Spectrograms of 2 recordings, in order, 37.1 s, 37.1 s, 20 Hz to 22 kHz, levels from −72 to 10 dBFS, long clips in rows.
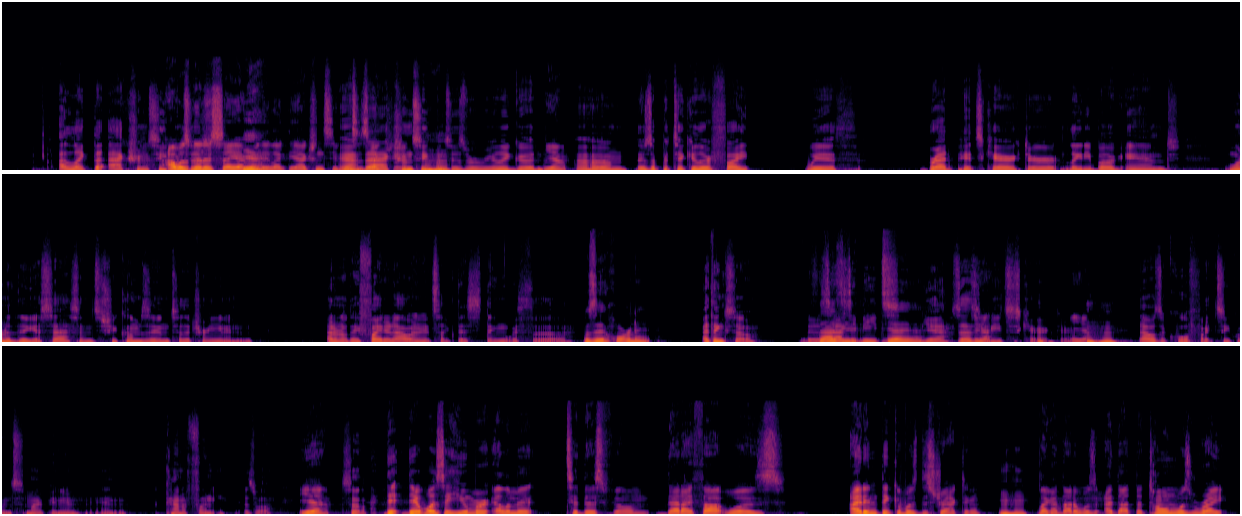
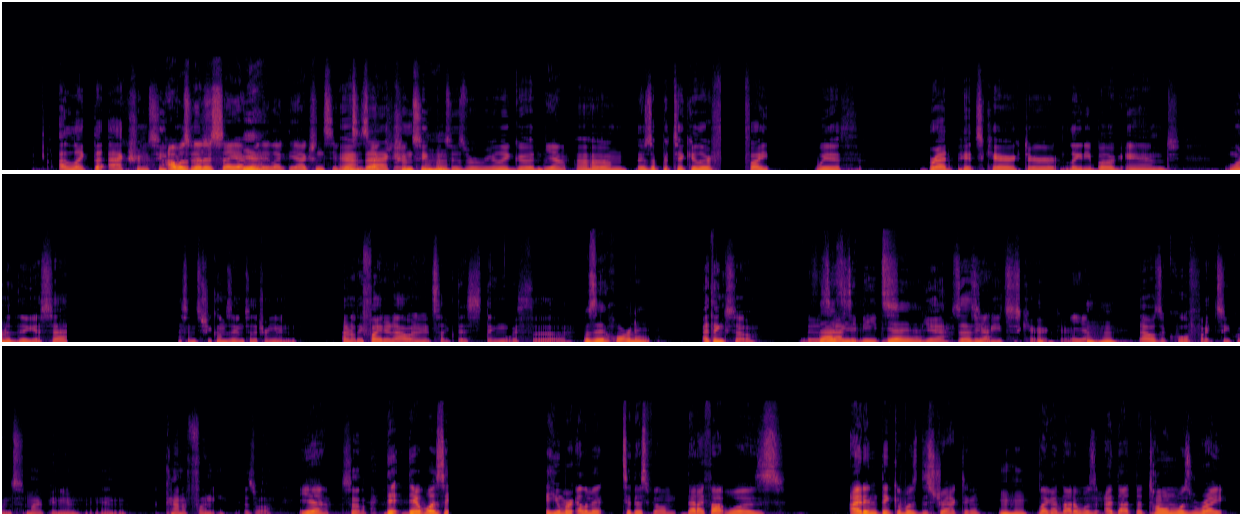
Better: first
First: none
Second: audio freezing; at 7 s, at 13 s for 1 s and at 29 s for 1 s

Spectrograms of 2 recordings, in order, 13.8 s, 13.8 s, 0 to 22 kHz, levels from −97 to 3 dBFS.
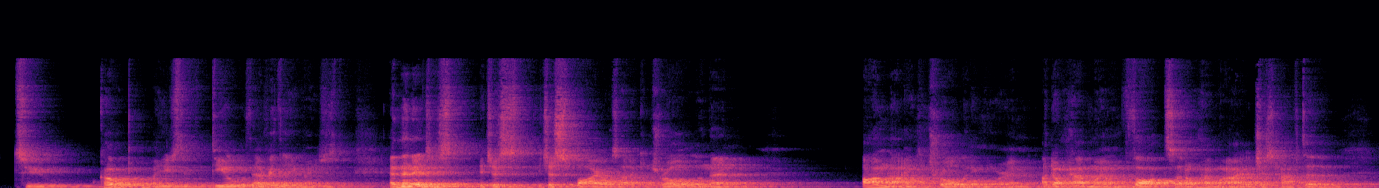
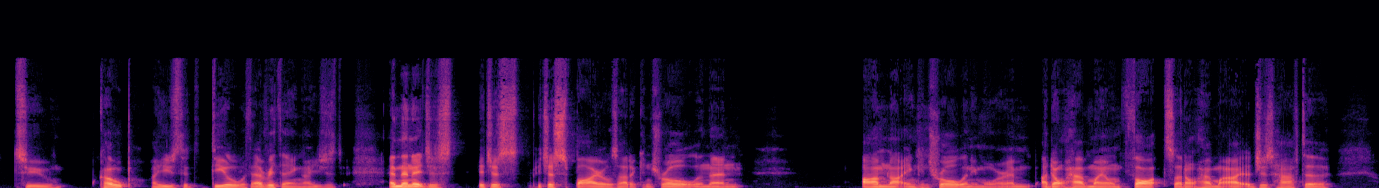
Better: second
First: room echo; noticeable; dies away in 1.5 s // off-mic speech; somewhat distant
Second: none

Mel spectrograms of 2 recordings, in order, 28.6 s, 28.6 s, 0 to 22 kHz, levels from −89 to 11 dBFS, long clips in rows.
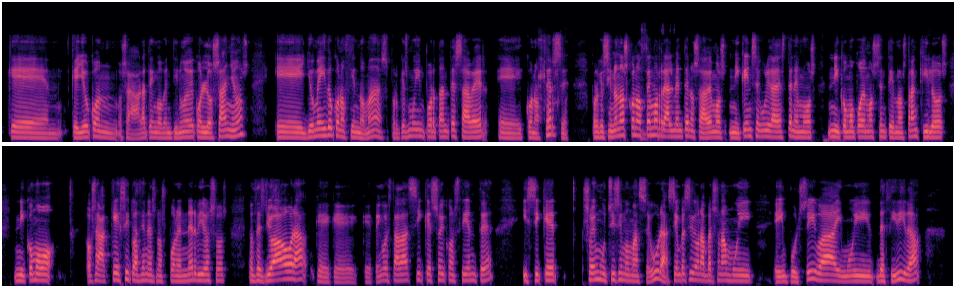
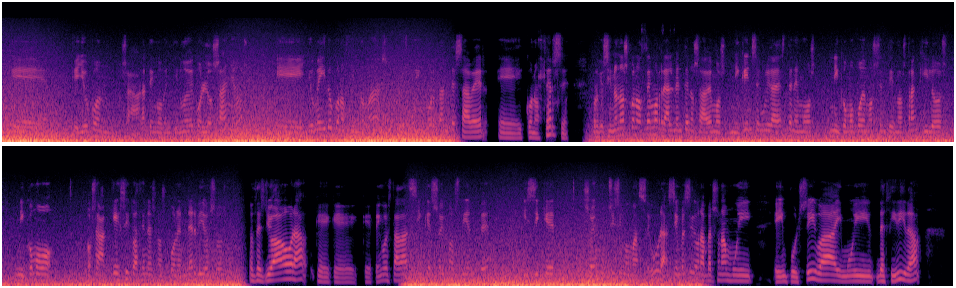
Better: first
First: none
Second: wind noise on the microphone; heavy; until 7 s, from 9 to 18 s and from 20 to 25 s; 3 dB below the speech

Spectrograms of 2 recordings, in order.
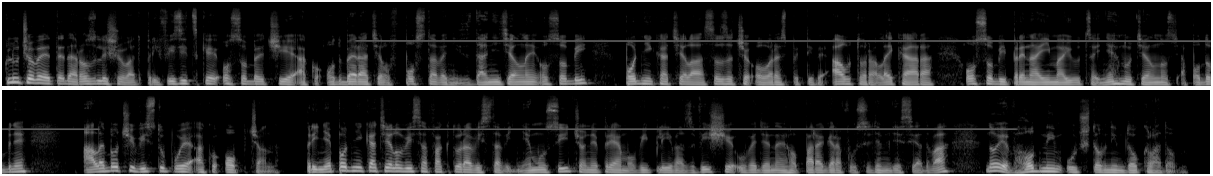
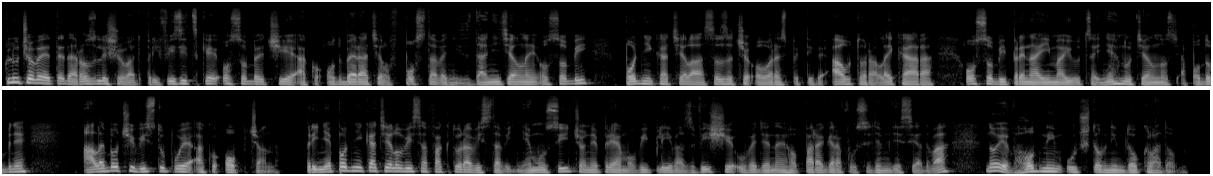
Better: second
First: high-pitched whine; noticeable; from 3.5 to 13 s and from 16 to 22 s; 3 kHz, 10 dB below the speech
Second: none

